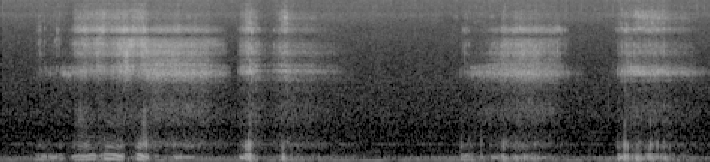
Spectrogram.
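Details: Sleeping dog, twitching in its sleep, snoring: rough, rattling snores at irregular intervals with brief snorts between breaths.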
